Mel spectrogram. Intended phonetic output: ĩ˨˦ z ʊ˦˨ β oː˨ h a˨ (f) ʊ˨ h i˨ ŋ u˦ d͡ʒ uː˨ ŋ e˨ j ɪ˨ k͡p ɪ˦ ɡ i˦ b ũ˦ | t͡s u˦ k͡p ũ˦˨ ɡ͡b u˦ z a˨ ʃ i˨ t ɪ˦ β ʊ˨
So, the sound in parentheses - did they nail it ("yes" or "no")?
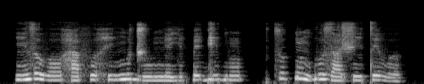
yes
